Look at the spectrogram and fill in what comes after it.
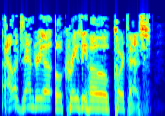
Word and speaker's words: Alexandria Ocasio-Cortez: Alexandria Ocasio-Cortez, I believe is the correct pronunciation.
